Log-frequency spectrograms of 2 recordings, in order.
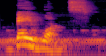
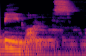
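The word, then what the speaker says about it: Beyoncé: Bay once, potentially, but not B once. There's a Y after the E, after all.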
